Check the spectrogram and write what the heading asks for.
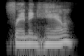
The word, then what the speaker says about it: Framingham: If it's a 2-syllable town that ends in HAM, it's an. If it's more than 2 syllables, it's a ham. Interesting. Okay. Yep. So Dedham, Rainham, Framingham, Needham.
